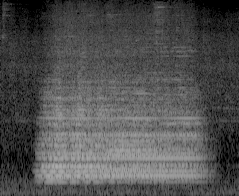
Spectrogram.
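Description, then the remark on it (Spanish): A train horn sounds a single long, steady blast lasting close to three seconds, loud, over a low background rumble, near a train graveyard, with no voices. “Aquí, tan cerca al cementerio de trenes,”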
